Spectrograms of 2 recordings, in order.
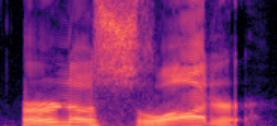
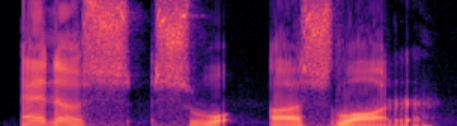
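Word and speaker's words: Enos Slaughter: Cardinals trade longtime great Ernos Slaughter to the Yankees. That's what his name was. Enosh Slaughter is actually how you say it.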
